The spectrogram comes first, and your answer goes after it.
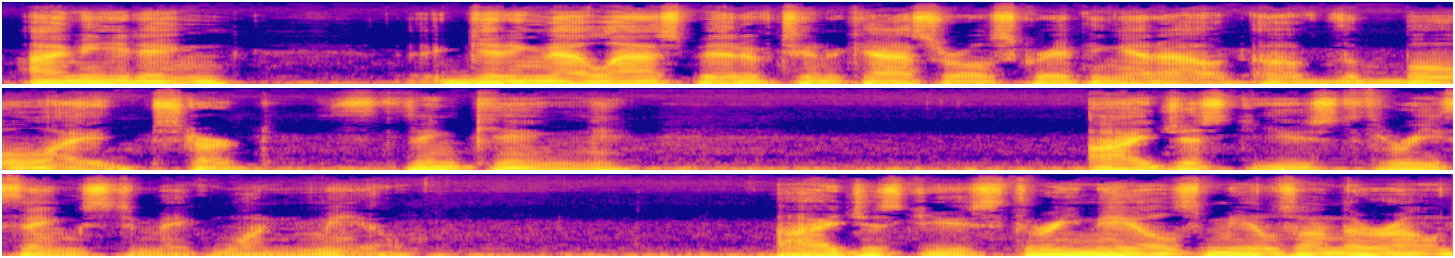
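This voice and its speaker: Actor as low-voiced, wry, anxious apocalypse broadcaster. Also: male voice. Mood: rambling, sheepish. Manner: rambling, sardonic, halting. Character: anxious, wry man broadcasting alone during zombie apocalypse. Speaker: podcast host in a zombie-outbreak audio drama. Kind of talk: confessional monologue broadcast, conversational.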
